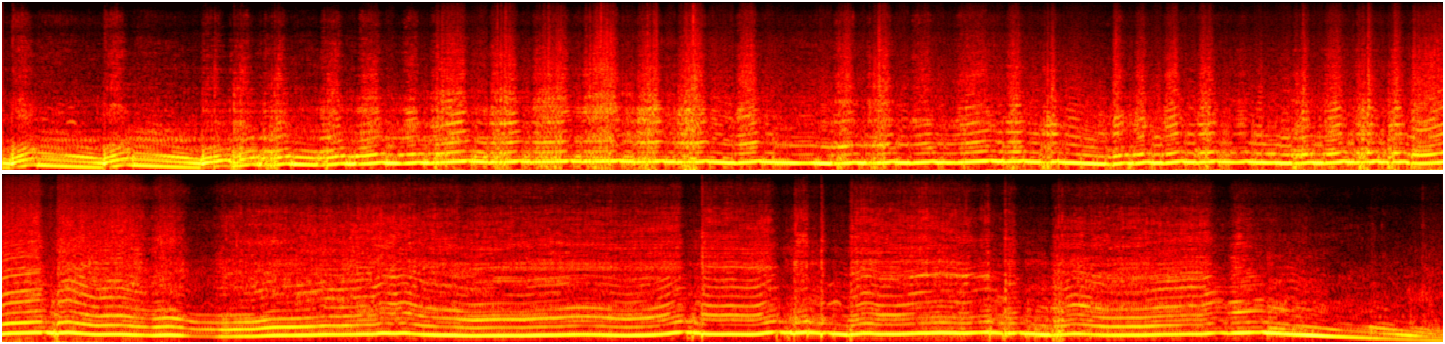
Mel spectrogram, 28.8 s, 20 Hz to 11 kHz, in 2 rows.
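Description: Off-road 4x4's engine revved hard: a few quick blips, then held at high revs, rising and dipping, for most of the time before dropping away near the end. Repeated knocks and clatter sound over it, thickest in the first half.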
